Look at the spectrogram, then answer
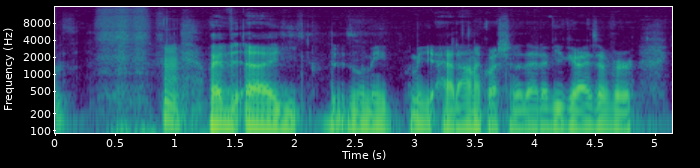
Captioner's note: chuckling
